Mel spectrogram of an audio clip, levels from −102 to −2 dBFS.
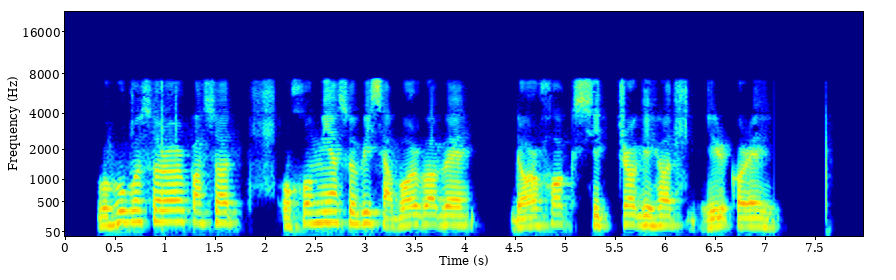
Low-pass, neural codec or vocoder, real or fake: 7.2 kHz; none; real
